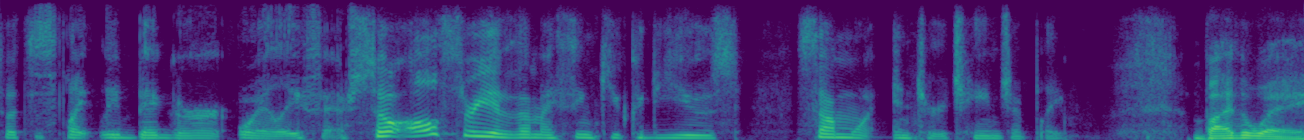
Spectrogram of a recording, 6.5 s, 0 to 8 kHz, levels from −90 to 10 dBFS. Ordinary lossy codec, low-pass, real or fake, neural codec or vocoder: Opus, 16 kbps; 7.2 kHz; real; none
